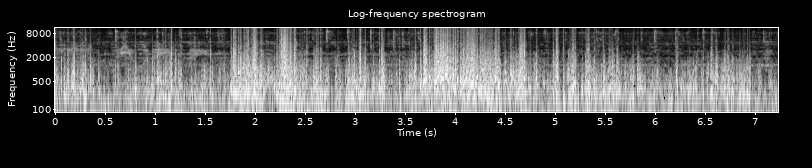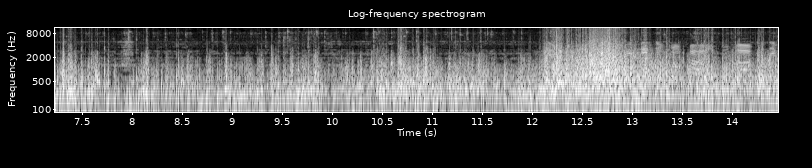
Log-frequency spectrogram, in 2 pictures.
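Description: Strong wind blows outdoors, rumbling and buffeting against the microphone.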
